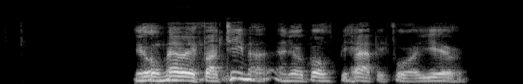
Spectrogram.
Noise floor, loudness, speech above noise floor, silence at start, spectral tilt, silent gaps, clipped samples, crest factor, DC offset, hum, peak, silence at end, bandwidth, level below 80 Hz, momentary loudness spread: -85 dBFS; -16 LUFS; 69 dB; 1.35 s; -6 dB/octave; none; under 0.1%; 16 dB; under 0.1%; none; -2 dBFS; 0.65 s; 7.6 kHz; -58 dBFS; 13 LU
